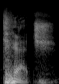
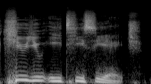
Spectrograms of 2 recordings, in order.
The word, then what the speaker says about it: quetsch: And it's pronounced catch, by the way. It's Quetch.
